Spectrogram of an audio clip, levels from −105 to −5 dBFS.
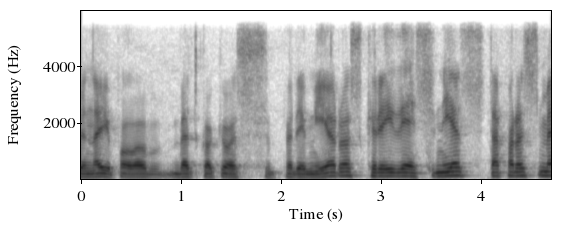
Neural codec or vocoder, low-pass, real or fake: none; 5.4 kHz; real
